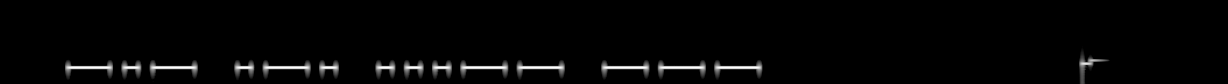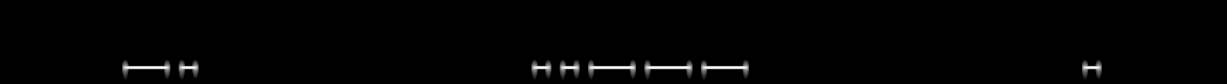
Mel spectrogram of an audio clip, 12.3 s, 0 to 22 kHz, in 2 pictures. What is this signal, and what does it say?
Morse code, heard as a keyed tone, about 17 wpm, spaced as for 8 wpm, 700 Hz. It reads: KR3O N2E
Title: USA Call Signs - 4 Characters - 8x Character Spacing - 17wpm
